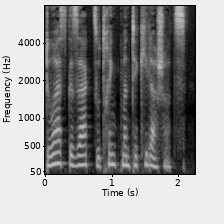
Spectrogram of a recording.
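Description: A reader voicing a frightened, drunk seventeen-year-old girl in an audiobook, speaking quietly. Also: mid-range voice, moderate pace, slightly rough, no echo, clean studio sound. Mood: upset.

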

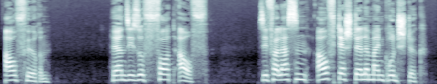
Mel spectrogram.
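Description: A woman's voice: medium pitch, normal speed, no echo, studio quality, voice pushed up, close to an everyday voice. A woman voicing a stern grown woman who gives firm, angry orders in an audiobook. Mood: commanding. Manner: firm, commanding, trembling with anger. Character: stern adult woman homeowner, commanding. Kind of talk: audiobook character voice.

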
